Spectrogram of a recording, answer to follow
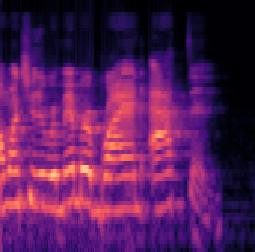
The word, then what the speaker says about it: Acton: I want you to remember Brian Acton. His name rhymes with action.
